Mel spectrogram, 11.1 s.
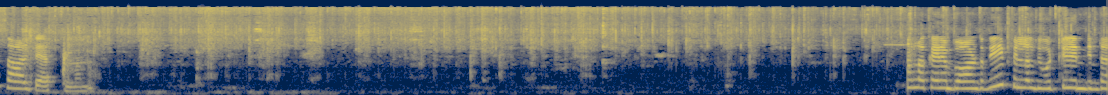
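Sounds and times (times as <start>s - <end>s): fish roe sizzling in a pan: 0.0s - 11.0s
steel spoon scraping and clicking: 2.0s - 6.3s.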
